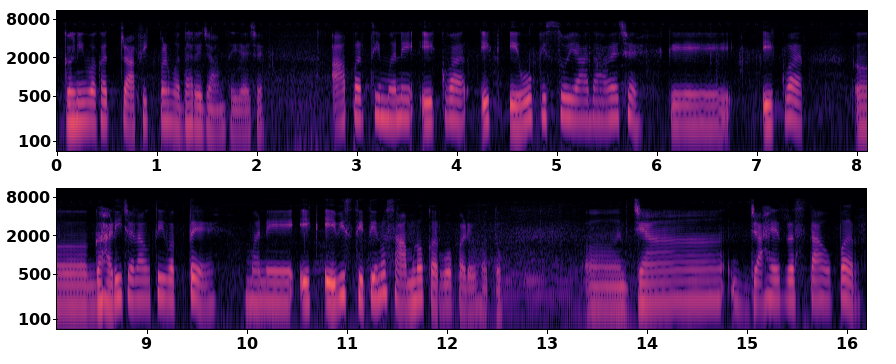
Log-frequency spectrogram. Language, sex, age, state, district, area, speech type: Gujarati, female, 30-45, Gujarat, Valsad, rural, spontaneous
